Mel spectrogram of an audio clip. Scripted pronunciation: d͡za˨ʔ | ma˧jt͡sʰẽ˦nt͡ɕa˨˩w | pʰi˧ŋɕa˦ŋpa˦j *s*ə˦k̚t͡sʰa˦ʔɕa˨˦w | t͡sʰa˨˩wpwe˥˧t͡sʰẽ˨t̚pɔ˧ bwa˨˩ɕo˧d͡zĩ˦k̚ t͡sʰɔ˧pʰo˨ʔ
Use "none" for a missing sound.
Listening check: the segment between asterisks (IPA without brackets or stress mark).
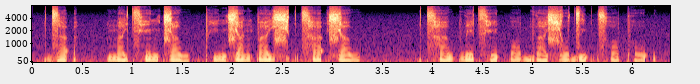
ɕ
